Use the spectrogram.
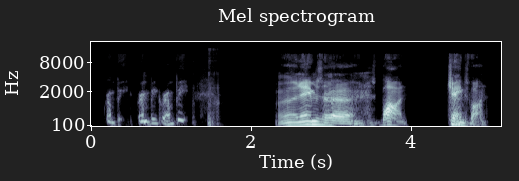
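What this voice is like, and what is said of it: Bad Tom Hanks as Otto impression. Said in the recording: “doing an impression ... Tom Hanks in A Man Called Otto ... That was really bad.”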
